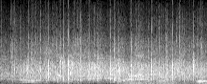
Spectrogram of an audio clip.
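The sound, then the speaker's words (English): An audience claps steadily throughout, a dense, loud patter of many hands with no clear rhythm, while voices speak and call out underneath. “It's not a clapping thing, because that's my seed.”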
